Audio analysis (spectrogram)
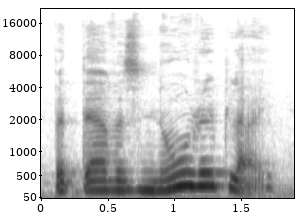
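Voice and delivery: plain reading voice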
